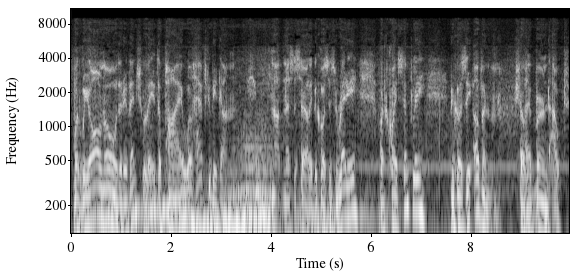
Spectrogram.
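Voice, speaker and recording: A male host introduces and narrates a radio mystery in a measured, theatrical way. His voice is fairly low, with loud music playing underneath. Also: lively intonation, poor audio. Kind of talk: scripted narration.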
